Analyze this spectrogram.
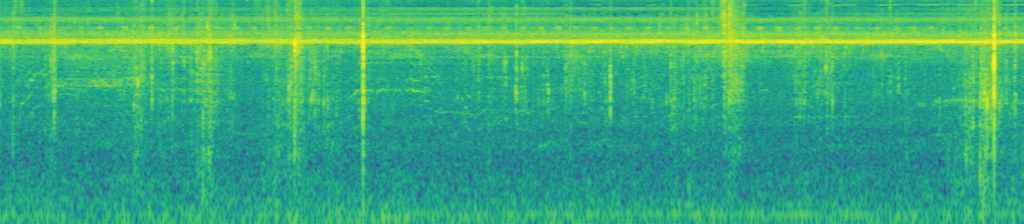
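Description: Steady, high-pitched insect chirring in a pineapple field, with scattered sharp clicks and rustles from pineapple plants being handled as the fruit is picked.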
